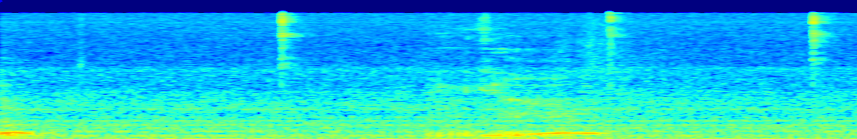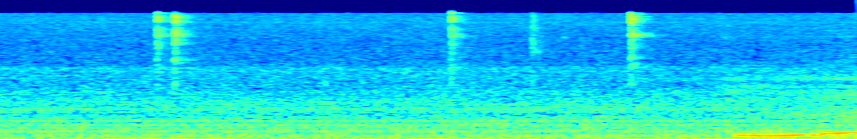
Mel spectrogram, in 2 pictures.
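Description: Scattered computer mouse clicks, about seven in all, over a steady low electrical hum, with a short low murmur from a man's voice a little over two seconds in.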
